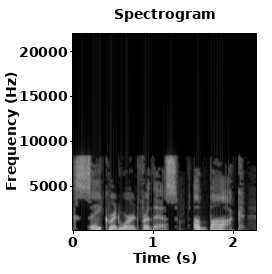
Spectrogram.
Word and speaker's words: bach: A New Zealander has a specific sacred word for this, a bach, pronounced like batch.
